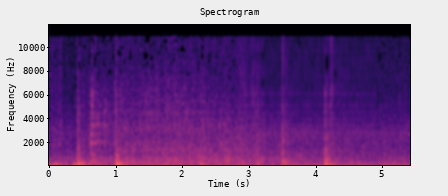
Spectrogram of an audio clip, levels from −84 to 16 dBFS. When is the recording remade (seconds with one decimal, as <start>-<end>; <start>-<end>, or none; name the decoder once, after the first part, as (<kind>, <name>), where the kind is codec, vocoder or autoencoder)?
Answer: 2.9-4.9 (vocoder, Vocos)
